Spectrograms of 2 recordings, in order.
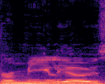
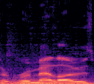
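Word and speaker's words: Romaleos: to pronounce this word I think it's roomy Leo's some people say it's room ellos but basically we got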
